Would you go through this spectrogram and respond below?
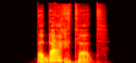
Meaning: second-person plural preterite of bedenken
- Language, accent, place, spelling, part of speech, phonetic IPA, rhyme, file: German, Germany, Berlin, bedachtet, verb, [bəˈdaxtət], -axtət, De-bedachtet.ogg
